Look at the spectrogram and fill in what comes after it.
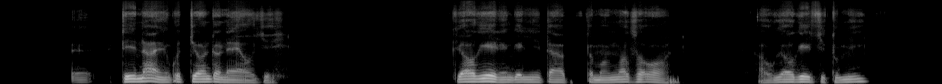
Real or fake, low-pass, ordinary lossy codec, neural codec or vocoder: fake; none; none; autoencoder, 48 kHz, 128 numbers a frame, DAC-VAE, trained on Japanese speech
